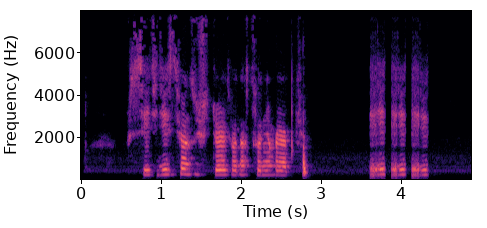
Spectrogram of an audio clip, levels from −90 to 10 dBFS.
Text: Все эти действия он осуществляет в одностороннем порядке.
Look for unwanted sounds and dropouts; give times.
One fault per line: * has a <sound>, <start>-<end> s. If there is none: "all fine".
* has a laugh, 3.6-4.4 s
